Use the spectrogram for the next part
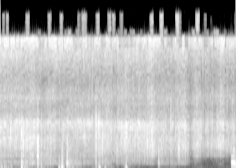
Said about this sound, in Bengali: পেঁয়াজটা ছেড়ে দেবো।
